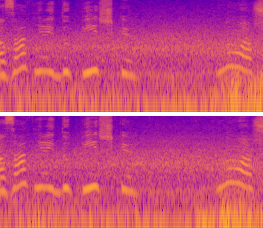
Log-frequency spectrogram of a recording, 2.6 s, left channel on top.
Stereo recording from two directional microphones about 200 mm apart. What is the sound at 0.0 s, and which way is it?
Speech, centre (ahead or behind).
